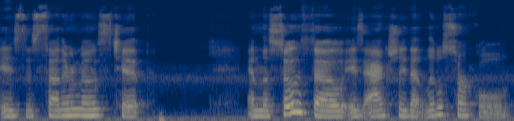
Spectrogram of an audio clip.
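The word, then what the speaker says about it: Lesotho: So, South Africa is the southernmost tip and loto is actually that little circle inside South Africa. It's actually pronounced Loto.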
